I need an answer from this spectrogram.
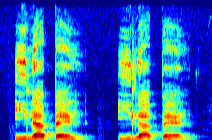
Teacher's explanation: le rythme est régulier chaque syllabe est prononcée avec la même intensité et la même durée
